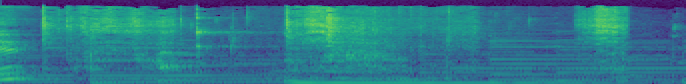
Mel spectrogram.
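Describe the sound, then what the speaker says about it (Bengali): A spoon stirs Kashmiri aloo dum with ghee in a pot, scraping and clinking against the metal in short repeated strokes, close and clear with no talking. "এখন নেড়ে নেব।"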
